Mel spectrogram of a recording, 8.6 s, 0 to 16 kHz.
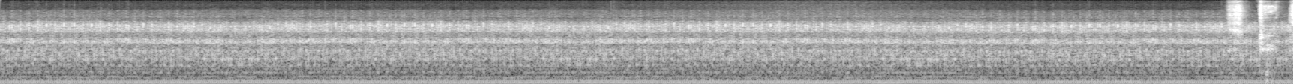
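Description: Tractor engine in the Farming Simulator 22 game, a steady droning hum with layered tones running evenly throughout, ending with a brief clicking at the close.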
